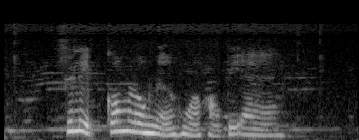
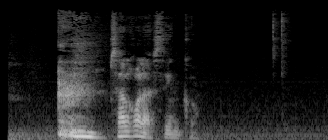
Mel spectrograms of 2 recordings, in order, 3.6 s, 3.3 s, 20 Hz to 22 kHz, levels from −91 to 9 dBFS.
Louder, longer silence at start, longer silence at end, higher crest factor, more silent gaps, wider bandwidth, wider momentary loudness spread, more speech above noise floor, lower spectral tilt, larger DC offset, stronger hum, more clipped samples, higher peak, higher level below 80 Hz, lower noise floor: about the same, -20 LUFS vs -19 LUFS; second, 0.05 s vs 0.55 s; second, 0.75 s vs 1.5 s; about the same, 16 dB vs 18 dB; neither; second, 11 kHz vs 14.5 kHz; second, 14 LU vs 19 LU; about the same, 39 dB vs 37 dB; first, -9 dB/octave vs -7.5 dB/octave; neither; neither; neither; about the same, -6 dBFS vs -4 dBFS; second, -60 dBFS vs -50 dBFS; about the same, -58 dBFS vs -56 dBFS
